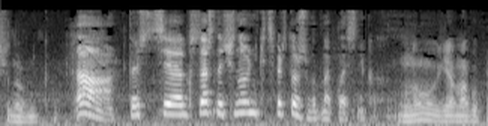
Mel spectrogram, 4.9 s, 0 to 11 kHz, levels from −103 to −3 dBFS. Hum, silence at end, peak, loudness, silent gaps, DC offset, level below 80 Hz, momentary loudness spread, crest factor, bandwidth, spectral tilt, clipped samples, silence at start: none; 0.05 s; -4 dBFS; -23 LUFS; none; under 0.1%; -46 dBFS; 16 LU; 18 dB; 8.8 kHz; -4.5 dB/octave; under 0.1%; 0 s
